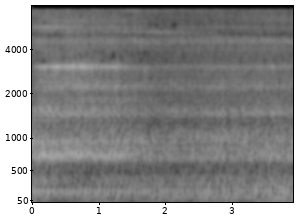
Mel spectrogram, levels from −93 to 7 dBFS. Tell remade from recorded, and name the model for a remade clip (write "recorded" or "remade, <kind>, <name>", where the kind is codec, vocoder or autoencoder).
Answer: remade, vocoder, Vocos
